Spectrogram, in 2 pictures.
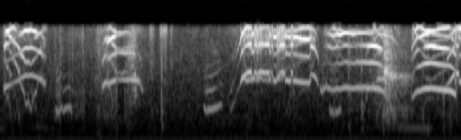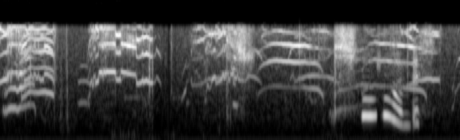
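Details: Kittens at a picnic mewing almost nonstop, many high, arching mews with rising and falling pitch overlapping one another, several each second, with a brief louder, lower mew near the end.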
